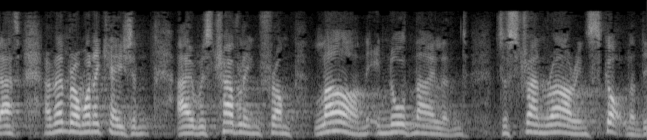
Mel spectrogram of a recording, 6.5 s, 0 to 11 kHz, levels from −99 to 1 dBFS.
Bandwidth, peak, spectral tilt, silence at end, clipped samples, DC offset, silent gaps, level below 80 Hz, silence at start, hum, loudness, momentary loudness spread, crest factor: 8.8 kHz; -6 dBFS; -5 dB/octave; 0 s; under 0.1%; under 0.1%; none; -74 dBFS; 0 s; none; -25 LUFS; 12 LU; 18 dB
